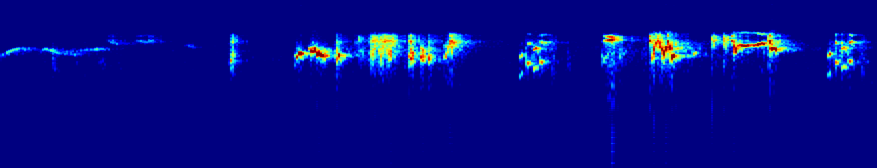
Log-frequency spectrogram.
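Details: White-rumped shama singing at length, soft whistles leading into a dense run of loud varied phrases, mixing clear whistles with harsh chattering and buzzy notes, delivered almost without pause.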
